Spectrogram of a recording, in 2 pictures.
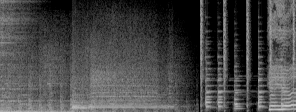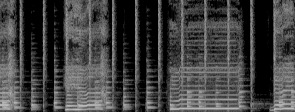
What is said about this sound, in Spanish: El tren. El tren sigue su marcha.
